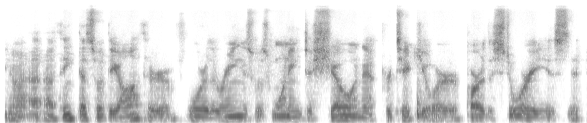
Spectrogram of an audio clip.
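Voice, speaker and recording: A man preaching a conversational sermon in a church, halting often and repeating words as he restarts his sentences. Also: fairly low pitch, creaky, a bit bright, slightly rough, poor audio.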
